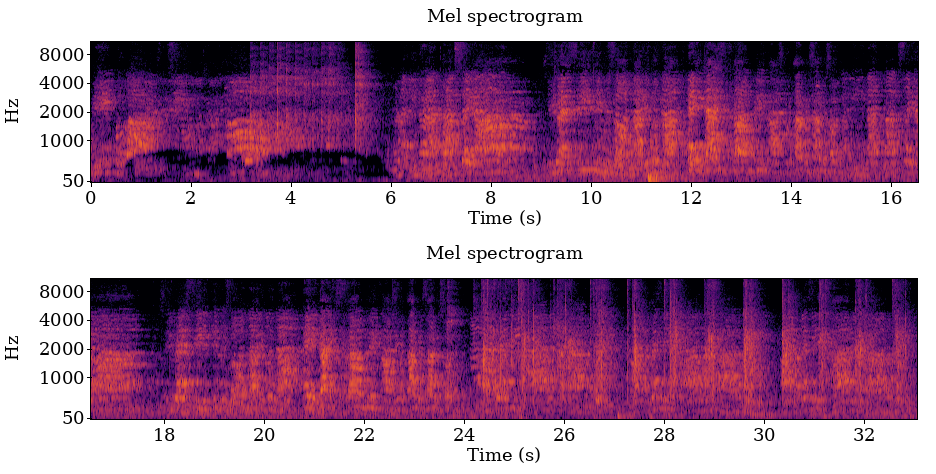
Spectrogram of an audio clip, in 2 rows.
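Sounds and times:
group singing in chorus: 0.0 - 33.0
low thud: 11.1 - 11.6.

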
